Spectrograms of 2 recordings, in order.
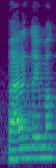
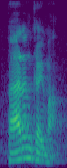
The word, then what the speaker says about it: parenchyma: Parenchyma, collenchyma, sclerenchyma. Paren, colon, scleren. Pronounce that. Paren, colon, scleren. Parenchyma, collenchyma, sclerenchyma.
